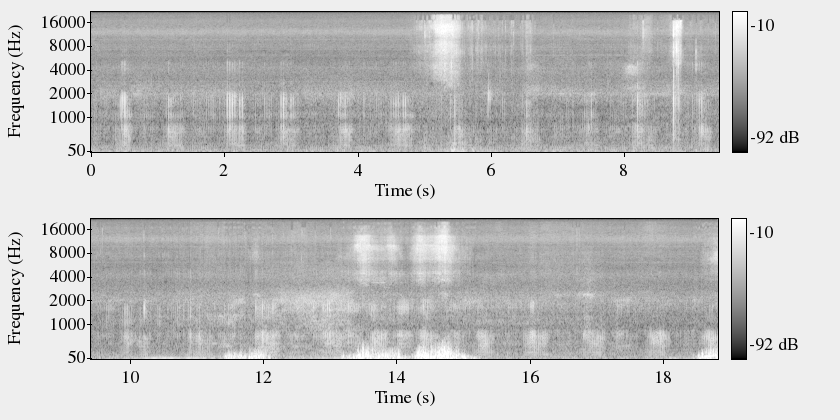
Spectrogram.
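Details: Cat dozing on someone's stomach purrs softly and low for a long stretch, then swells into several loud, rough rumbling bursts near the end, with faint rustling heard.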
